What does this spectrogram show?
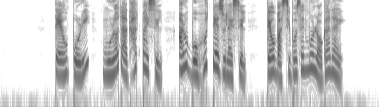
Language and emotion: Assamese, fearful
